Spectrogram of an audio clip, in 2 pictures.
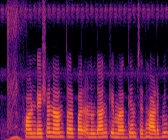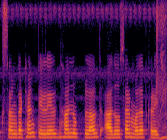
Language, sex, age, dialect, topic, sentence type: Magahi, male, 18-24, Western, banking, statement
